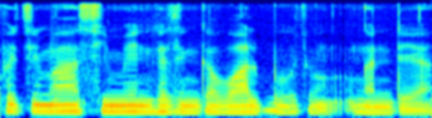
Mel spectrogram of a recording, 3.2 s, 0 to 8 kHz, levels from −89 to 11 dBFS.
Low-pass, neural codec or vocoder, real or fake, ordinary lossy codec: 7.2 kHz; none; real; none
